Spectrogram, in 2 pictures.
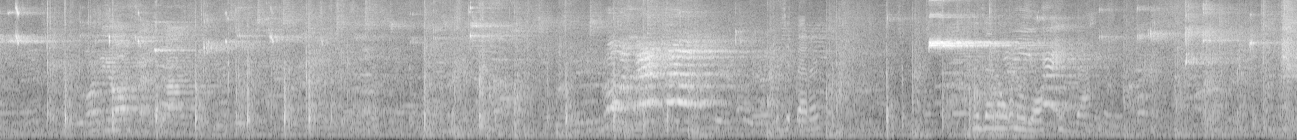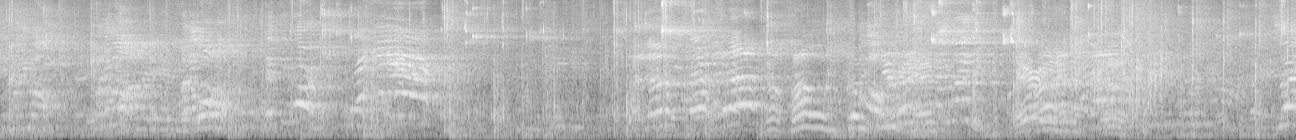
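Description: Nearby spectators talk and cheer loudly.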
